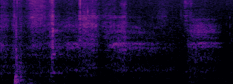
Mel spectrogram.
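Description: A light knock just after the start, a smaller one about half a second in, then faint rubbing as a steel mower blade is handled and seated on a blade balancer mounted on a wooden board.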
